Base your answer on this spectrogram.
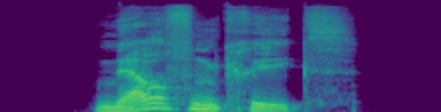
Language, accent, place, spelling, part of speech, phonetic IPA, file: German, Germany, Berlin, Nervenkriegs, noun, [ˈnɛʁfn̩ˌkʁiːks], De-Nervenkriegs.ogg
- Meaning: genitive singular of Nervenkrieg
